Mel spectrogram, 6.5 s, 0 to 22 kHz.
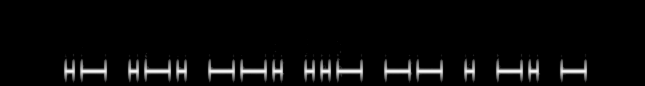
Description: Morse code, heard as a keyed tone, about 15 wpm, 700 Hz. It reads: ARGUMENT
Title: Sentences from Top 1400 Words - New Word Drill Alt - 15wpm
